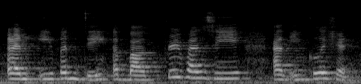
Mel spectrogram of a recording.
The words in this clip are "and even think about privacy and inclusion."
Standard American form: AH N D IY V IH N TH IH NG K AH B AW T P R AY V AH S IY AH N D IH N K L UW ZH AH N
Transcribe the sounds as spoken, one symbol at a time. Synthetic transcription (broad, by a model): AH N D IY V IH N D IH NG AH B AW T P R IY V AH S IY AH N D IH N K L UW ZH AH N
